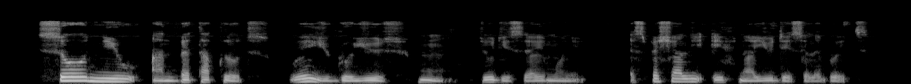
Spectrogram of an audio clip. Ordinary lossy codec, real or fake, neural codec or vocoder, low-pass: none; real; none; none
